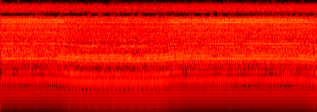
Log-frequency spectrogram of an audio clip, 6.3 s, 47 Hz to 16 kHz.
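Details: Husqvarna 125B two-stroke, warm, carburetor needle adjusted a quarter turn: screaming full-throttle note sags and burbles for about two seconds, then climbs back clean; rich mixture causing four-stroking, cleared by leaning.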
